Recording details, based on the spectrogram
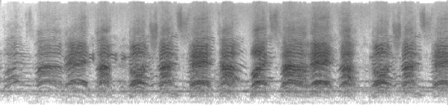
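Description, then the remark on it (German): A protest crowd of young people and students demonstrating in Germany against the emergency laws (Notstandsgesetze) and Chancellor Kurt Georg Kiesinger shouts in rhythmic bursts, loud chanted syllables rising and falling about once per second over a steady murmur, with no single voice standing out. “Je mehr ich Geschrei dieser Art höre, desto deutlicher wird mir, wie notwendig es ist, in unserem Lande für Ordnung zu sorgen.”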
